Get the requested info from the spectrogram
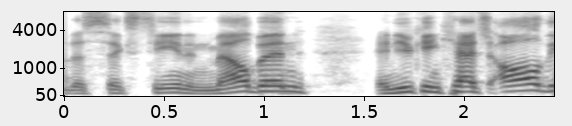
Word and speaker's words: Melbourne: What's funny is that you have Brisbane, which is spelled with a B-A-N-E, and then you have Melbourne and it's still pronounced the same. Brisbane and Melbourne.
